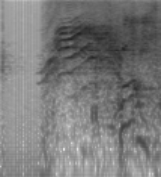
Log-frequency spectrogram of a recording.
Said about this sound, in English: Oh, holy crap! What is up with that cat? Is someone throwing it?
